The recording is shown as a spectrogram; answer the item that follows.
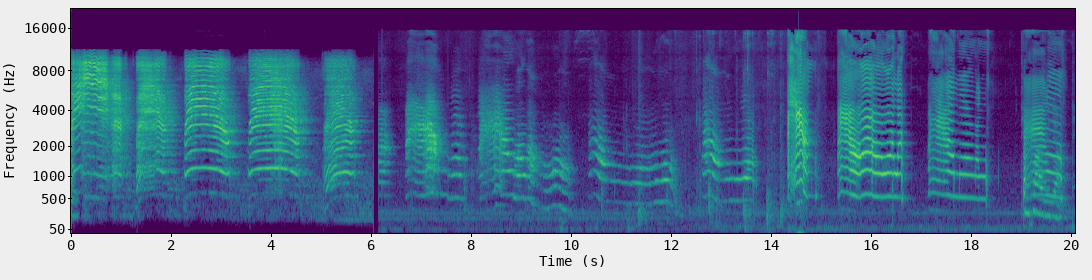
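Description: Cats meowing and yowling loudly: distress calls from cats being restrained for an injection. A string of long, drawn-out yowls about a second apart gives way, about six seconds in, to a different cat's shorter, rising-and-falling meows.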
